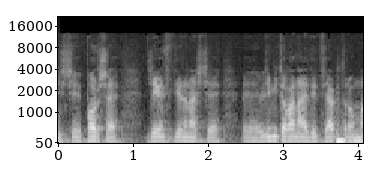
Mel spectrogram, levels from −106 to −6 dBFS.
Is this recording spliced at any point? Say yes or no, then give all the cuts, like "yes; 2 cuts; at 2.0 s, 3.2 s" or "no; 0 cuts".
no; 0 cuts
